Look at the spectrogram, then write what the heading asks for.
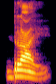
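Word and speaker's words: drei: is why why why d-r-e eye is 3 and it's pronunciation is dry dry dry English Willard Drive V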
